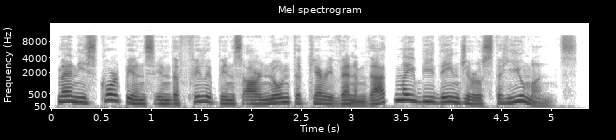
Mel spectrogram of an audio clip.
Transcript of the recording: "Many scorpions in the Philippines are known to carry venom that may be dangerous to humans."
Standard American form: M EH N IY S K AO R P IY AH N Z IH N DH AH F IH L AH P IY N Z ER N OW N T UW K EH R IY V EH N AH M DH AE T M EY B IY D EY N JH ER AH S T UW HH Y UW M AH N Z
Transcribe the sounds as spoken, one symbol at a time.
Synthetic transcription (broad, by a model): M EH N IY S K AO R P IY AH N S IH N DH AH F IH L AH P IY N S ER N OW N T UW K EH R IY V EH N AH M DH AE T M EY B IY D EY N JH ER AH S T UW HH Y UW M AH N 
